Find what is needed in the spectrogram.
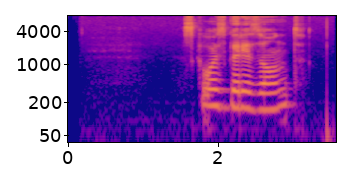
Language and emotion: Russian, neutral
